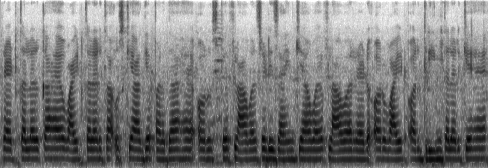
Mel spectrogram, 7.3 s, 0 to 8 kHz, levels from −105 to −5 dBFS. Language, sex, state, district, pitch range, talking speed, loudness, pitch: Hindi, male, Maharashtra, Mumbai Suburban, 165-175 Hz, 230 wpm, -13 LUFS, 170 Hz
